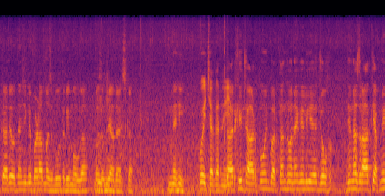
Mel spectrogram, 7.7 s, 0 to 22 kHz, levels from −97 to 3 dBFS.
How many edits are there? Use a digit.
1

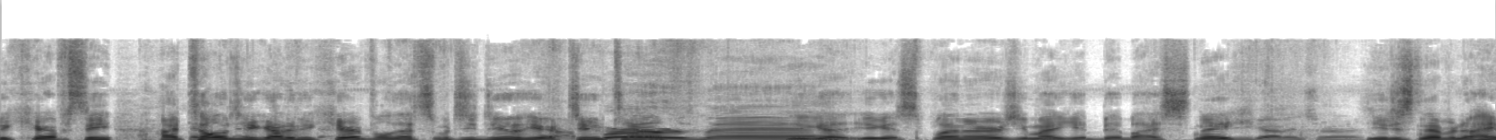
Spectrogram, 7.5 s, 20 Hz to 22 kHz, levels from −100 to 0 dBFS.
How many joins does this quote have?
0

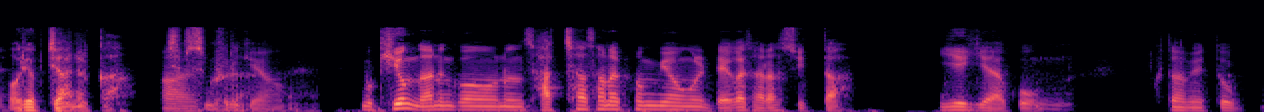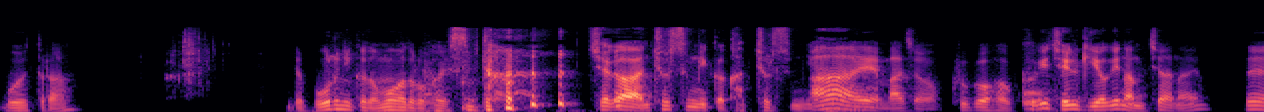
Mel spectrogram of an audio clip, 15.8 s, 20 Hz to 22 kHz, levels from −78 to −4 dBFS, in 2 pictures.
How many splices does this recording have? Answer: 0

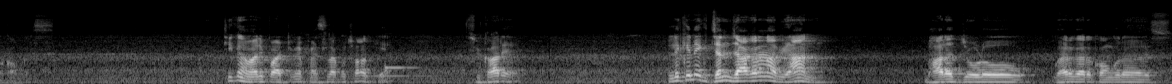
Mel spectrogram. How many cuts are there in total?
1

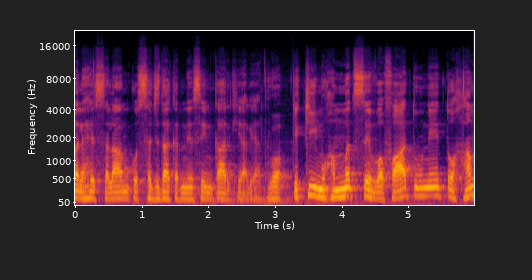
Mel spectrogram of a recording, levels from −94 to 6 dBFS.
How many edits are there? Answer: 1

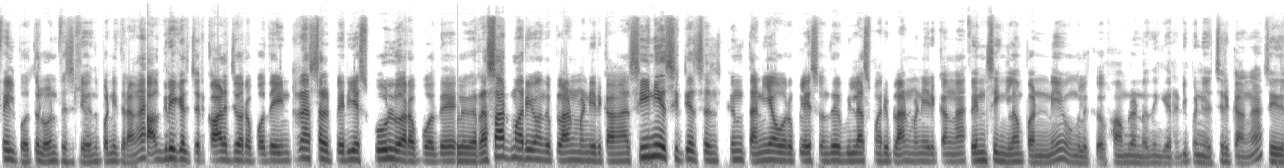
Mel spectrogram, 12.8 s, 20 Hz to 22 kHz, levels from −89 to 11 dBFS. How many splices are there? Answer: 2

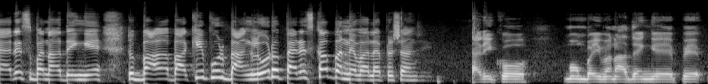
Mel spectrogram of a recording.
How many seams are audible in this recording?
1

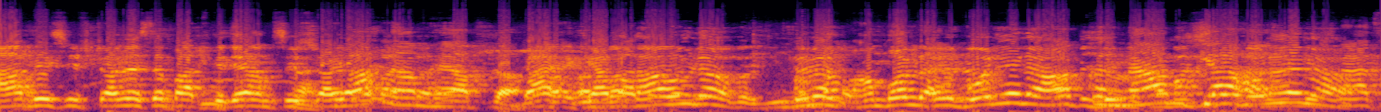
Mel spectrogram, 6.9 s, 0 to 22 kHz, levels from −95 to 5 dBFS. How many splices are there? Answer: 0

